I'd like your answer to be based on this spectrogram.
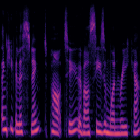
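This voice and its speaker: A woman speaks at a fairly quick pace in a plain, everyday voice. Her pitch varies in an ordinary way. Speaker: podcast host and chamber of commerce chief executive. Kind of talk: scripted narration and interview.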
